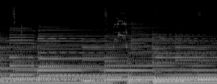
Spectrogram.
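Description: Background music with acoustic guitar strumming and plucked notes.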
